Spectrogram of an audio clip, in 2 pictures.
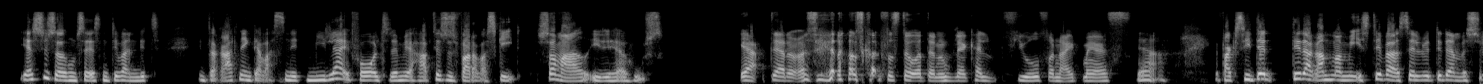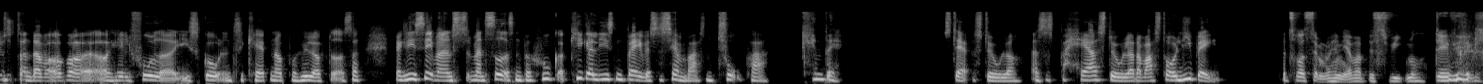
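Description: From 14.75 to 17.29 s there's repeated packet loss, giving that robotic sound. Dozens of short holes, each 20 ms at most, keep arriving, and the receiver papers over each one by stretching the last bit of audio. Around a third of a second gets patched this way, so the stretch comes out choppy.

Just after, between 17.65 and 17.67 s, there's one short concealed packet loss. About 10 ms never arrived in time and got filled by continuing the preceding sound, so you hear a quick smear or wobble before the real signal blends back in.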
